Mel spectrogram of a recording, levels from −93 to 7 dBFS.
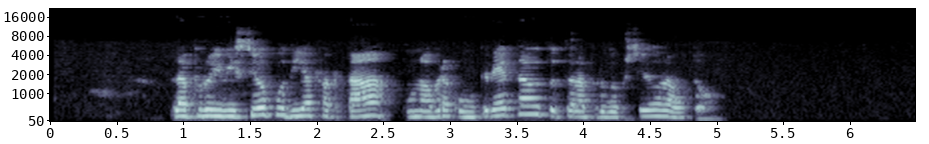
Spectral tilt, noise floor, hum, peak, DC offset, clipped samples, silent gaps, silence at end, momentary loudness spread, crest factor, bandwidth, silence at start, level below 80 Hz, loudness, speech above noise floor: -5 dB/octave; -74 dBFS; none; -2 dBFS; under 0.1%; under 0.1%; none; 1.5 s; 8 LU; 18 dB; 9.8 kHz; 0.9 s; -68 dBFS; -18 LUFS; 56 dB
